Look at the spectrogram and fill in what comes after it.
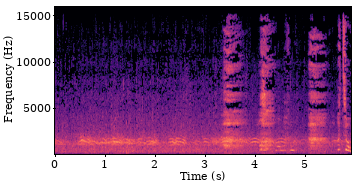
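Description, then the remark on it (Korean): A flock of rooks calls continuously in a dense overlapping chorus of harsh caws, with several louder bursts standing out toward the end. “때까마귀예요. 근무 시작됐나 봐요.”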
